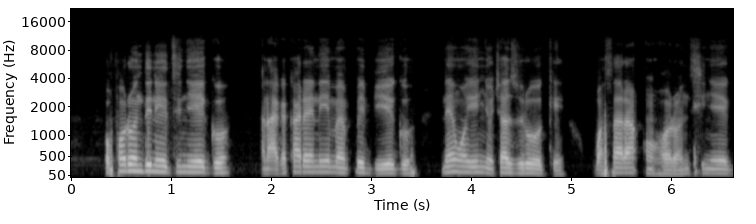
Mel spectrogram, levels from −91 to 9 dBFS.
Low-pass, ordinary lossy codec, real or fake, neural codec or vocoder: 10.8 kHz; Opus, 24 kbps; real; none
